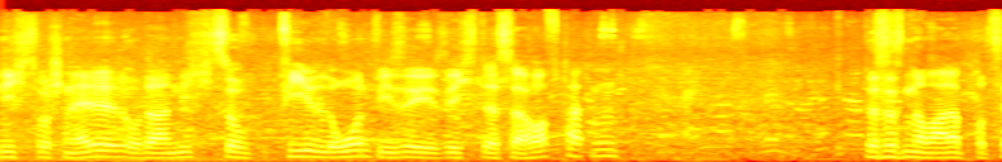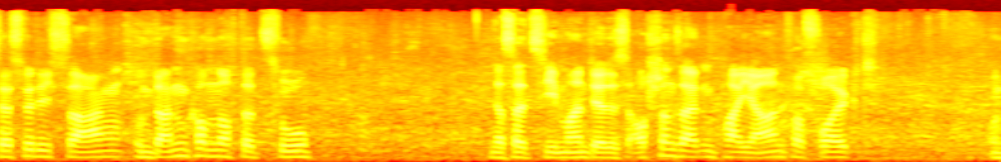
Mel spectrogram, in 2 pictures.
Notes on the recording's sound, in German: Heute mal wieder eine Aufnahme von unterwegs, diesmal von der Frankfurter Buchmesse.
